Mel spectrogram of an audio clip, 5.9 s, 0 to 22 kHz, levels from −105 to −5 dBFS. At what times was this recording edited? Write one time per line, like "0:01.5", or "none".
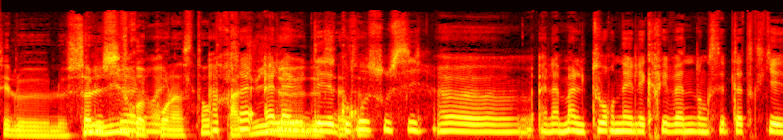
none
